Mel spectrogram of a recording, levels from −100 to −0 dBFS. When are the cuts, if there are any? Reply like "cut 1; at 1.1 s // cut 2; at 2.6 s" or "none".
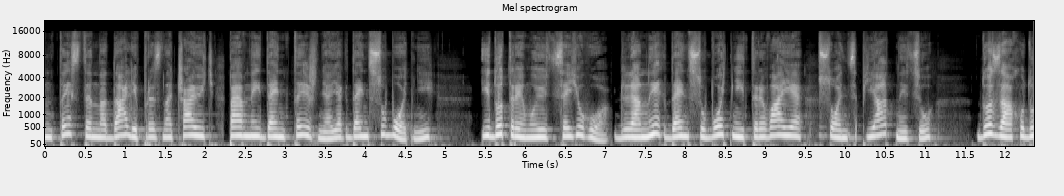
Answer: cut 1; at 2.2 s // cut 2; at 7.1 s // cut 3; at 9.7 s // cut 4; at 10.1 s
